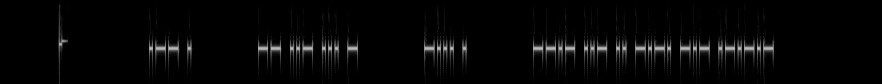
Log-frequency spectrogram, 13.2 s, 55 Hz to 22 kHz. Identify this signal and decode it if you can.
Morse code, heard as a keyed tone, about 25 wpm, 700 Hz. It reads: WE MUST BE QUICK.
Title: 3x Word-Spacing - Sentences from Top 500 Words - 25wpm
